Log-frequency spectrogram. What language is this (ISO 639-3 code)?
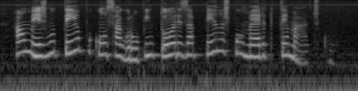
por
